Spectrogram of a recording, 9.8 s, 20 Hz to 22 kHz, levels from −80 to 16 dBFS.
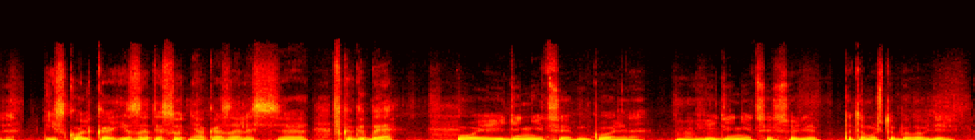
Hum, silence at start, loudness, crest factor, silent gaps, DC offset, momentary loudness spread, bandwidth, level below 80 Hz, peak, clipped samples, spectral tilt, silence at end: none; 0 s; -17 LUFS; 14 dB; none; under 0.1%; 6 LU; 14.5 kHz; -44 dBFS; -2 dBFS; under 0.1%; -5.5 dB/octave; 0.05 s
